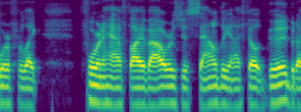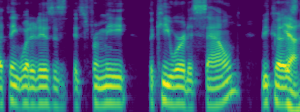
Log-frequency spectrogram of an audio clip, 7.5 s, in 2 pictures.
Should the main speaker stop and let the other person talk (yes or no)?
no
